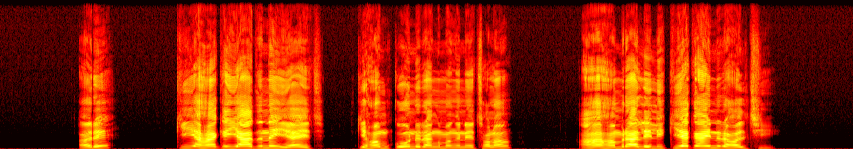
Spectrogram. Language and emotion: Maithili, angry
